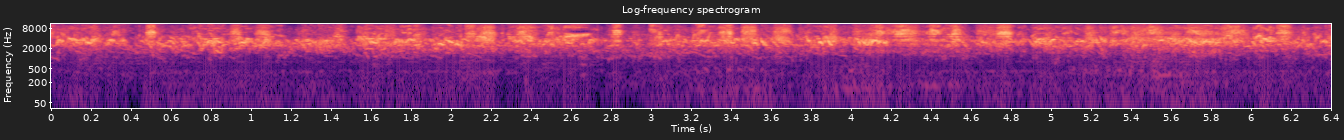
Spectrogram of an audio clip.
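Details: Australian budgie colony in an aviary, many birds chirping and chattering at once in a continuous, dense high-pitched warble.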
